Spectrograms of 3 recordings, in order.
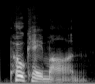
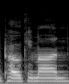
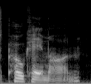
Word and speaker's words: Pokémon: the world of Pokemon Pokemon that's actually how you're supposed to pronounce it this is supposed to be an e like in resume I'll still say Pokemon because that's what I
